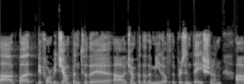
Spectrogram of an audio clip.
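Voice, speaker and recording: A man speaks in a Russian accent with ordinary pitch variation. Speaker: software company engineer. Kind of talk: webinar presentation.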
